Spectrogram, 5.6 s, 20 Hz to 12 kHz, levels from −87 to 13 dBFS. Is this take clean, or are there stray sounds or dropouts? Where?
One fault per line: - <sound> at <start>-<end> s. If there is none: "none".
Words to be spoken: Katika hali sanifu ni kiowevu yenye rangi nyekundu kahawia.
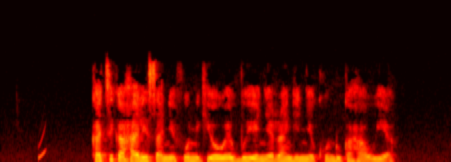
- chirp at 0.5-0.6 s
